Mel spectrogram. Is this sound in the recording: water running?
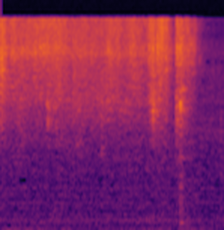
yes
